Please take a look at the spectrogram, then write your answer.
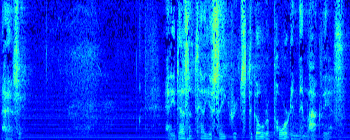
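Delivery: slow, soft preacher's delivery; hushed preaching. Real, not acted. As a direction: let it sink in slowly and softly.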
